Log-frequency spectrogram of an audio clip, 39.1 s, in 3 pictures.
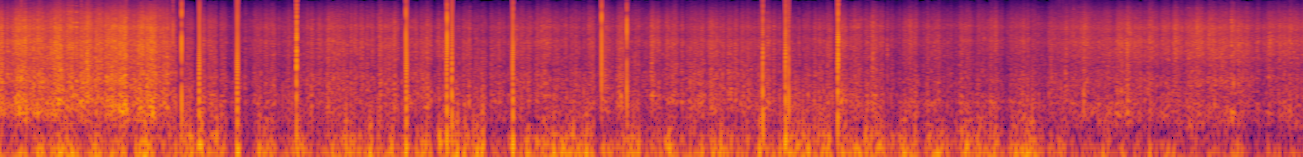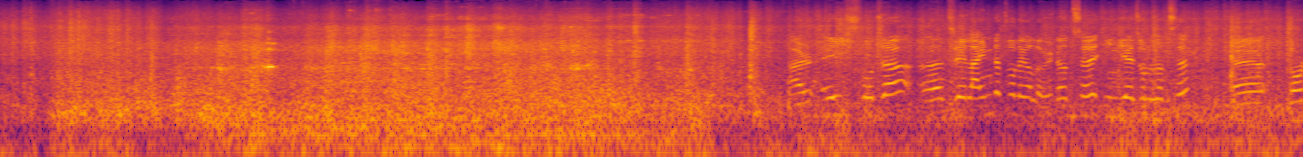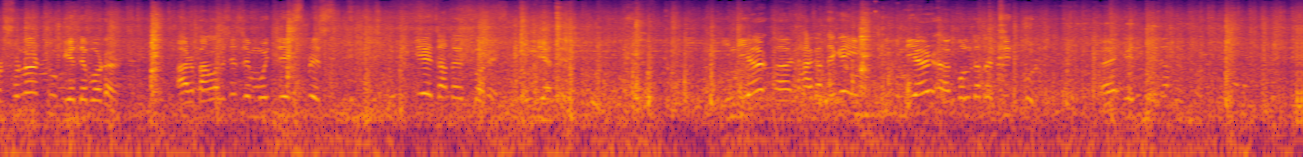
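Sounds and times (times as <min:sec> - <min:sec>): train rumbling: 0:00.0 - 0:39.0
wheels clicking over rail joints: 0:10.6 - 0:39.0.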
